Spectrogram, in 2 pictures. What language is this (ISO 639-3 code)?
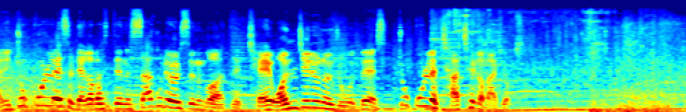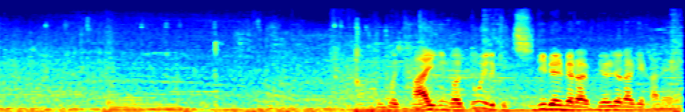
kor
